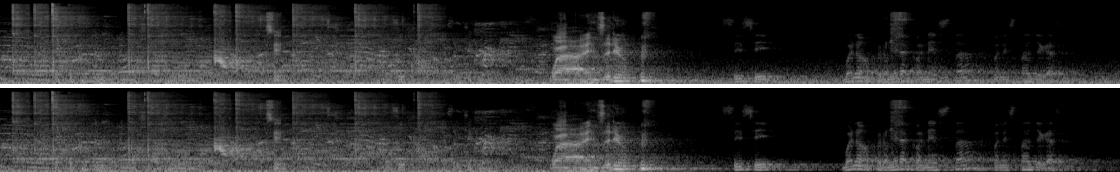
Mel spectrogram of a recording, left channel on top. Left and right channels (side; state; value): left; noise; rumble, 8 dB below the sound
